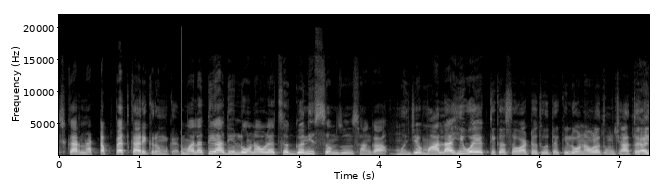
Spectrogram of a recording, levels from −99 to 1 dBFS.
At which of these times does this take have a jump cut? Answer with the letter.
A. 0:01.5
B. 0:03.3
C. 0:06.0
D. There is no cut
A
